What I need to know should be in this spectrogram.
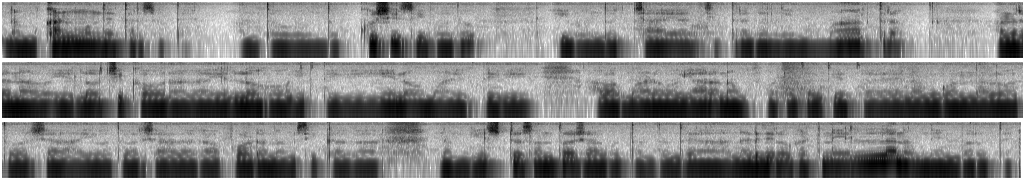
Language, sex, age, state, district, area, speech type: Kannada, male, 60+, Karnataka, Kolar, rural, spontaneous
